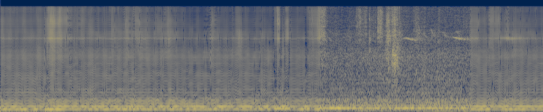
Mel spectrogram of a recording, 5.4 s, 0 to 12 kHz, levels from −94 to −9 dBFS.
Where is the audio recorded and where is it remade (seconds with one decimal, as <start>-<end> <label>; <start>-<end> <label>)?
0.0-3.2 remade; 3.2-4.7 recorded; 4.7-5.4 remade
